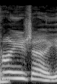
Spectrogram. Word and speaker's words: Wakanija: And again, to what Josie said, and the same idea of the word Wakanija, am I saying it right? – Awanglake. – No, I'm talking about for the children. I'm sorry. – Wakanija, yes.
